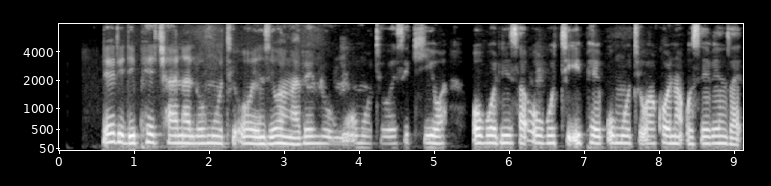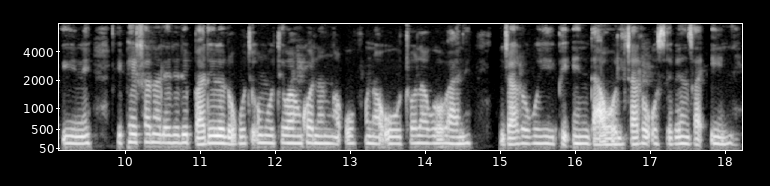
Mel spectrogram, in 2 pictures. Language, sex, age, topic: North Ndebele, female, 18-24, health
